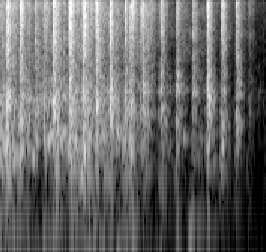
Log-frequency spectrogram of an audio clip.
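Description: Tumbler pigeons coo and flutter close by in a quick, steady series of soft calls and wing beats over about two seconds.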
